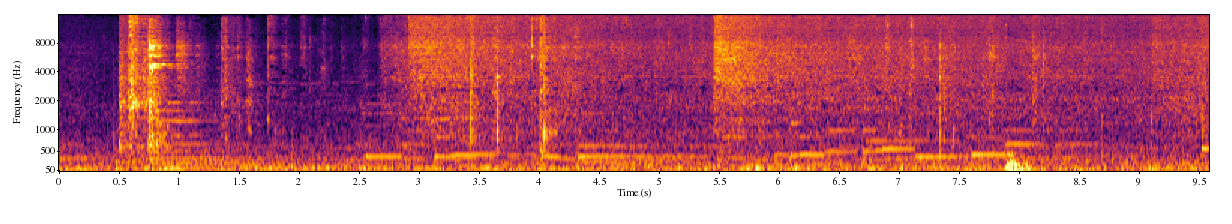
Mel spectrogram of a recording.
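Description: Asafoetida, curry leaves, turmeric and a ground paste fry in a pan for vada pav, a bright sizzle marked by metal utensil clinks and stirring scrapes, close and fairly quiet.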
